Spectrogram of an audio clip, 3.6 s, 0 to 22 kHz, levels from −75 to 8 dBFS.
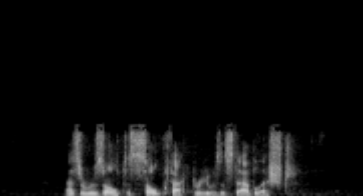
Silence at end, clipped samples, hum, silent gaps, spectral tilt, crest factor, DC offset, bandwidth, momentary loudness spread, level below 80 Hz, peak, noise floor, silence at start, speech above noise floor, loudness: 0.7 s; under 0.1%; none; none; -2.5 dB/octave; 20 dB; under 0.1%; 8.4 kHz; 8 LU; -74 dBFS; -2 dBFS; -69 dBFS; 0.65 s; 50 dB; -20 LUFS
